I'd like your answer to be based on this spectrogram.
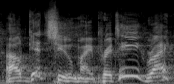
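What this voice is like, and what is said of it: Wicked Witch of the West impression. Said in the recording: “your best Wicked Witch impression”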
